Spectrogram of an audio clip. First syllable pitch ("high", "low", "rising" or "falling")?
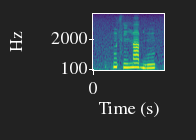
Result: high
